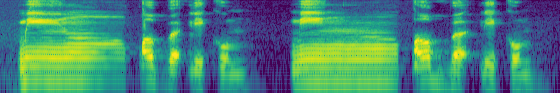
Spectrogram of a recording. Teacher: Maksudnya ikhfa-nya itu sedikit, sedangkan unahnya itu lebih banyak, gitulah. Ikhfa-nya itu lebih pendek daripada gunnahnya.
